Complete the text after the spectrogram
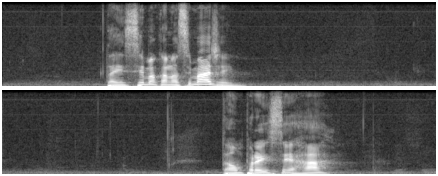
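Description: A woman speaks emotionally into a microphone, in short phrases with long pauses.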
